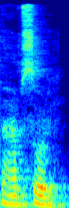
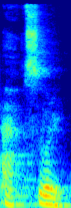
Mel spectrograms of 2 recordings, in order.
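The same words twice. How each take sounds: First: Gentle apology. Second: Soft, low tender sorry; tender apology. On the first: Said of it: "you will feel happy saying it". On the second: Preacher showing the congregation a tender apology, softly. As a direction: say it softly like to your dear. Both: Shown as a demonstration.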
